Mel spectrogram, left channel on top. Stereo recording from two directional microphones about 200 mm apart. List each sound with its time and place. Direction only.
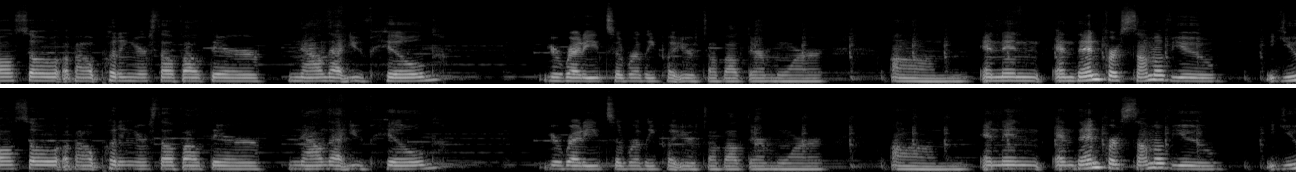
0.0 s speech: 35° left (ahead or behind)
5.5 s speech: 40° left (ahead or behind)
